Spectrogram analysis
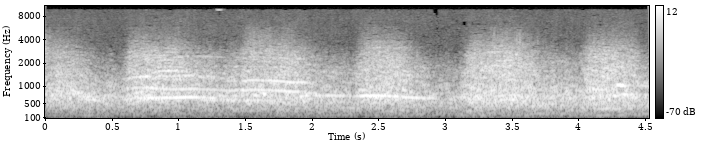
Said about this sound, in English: He says base hit. A bunt base hit for Jim Stewart. Crowd is not in full agreement, as you can hear.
